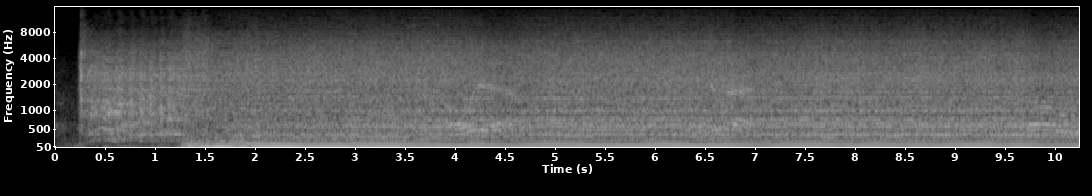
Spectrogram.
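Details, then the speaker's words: Brief crank, then an idle that wavers up and down: BMW E34 525 restored after a blower motor fire, exhaust fitted; code 1262 idle speed actuator, a clogged idle control valve. "And basically when you have like a weird revving issue and the car is kind of fluctuating, you're basically looking at your ICV."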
